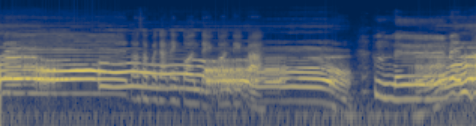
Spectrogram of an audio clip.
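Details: Trained singing dog howling along with its former teacher after four years without training: wavering tonal howls that step up and down in pitch, broken by short yips, with human voice and clapping mixed in.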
